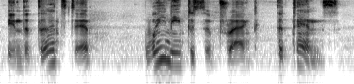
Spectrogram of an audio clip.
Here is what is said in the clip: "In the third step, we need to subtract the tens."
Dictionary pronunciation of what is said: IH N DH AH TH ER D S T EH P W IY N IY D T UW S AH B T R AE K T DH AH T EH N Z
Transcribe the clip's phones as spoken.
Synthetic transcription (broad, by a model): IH N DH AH T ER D S T EH P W IY N IY D T UW S AH B T R AE K T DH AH T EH N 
